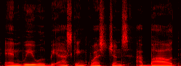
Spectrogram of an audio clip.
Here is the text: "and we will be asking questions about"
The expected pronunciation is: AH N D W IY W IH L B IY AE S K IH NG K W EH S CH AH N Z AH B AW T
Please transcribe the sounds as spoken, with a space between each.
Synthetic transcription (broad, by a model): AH N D W IY W IH L B IY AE S K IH NG K W EH S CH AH N S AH B AW T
